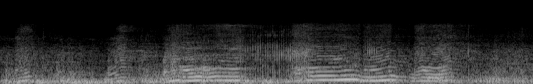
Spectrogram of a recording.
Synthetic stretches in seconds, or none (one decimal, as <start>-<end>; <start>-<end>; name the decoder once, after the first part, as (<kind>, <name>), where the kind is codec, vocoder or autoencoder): 1.3-3.6 (codec, SNAC); 4.6-5.3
